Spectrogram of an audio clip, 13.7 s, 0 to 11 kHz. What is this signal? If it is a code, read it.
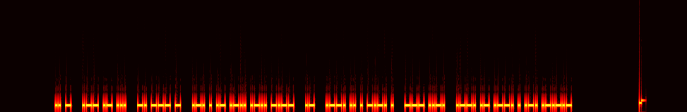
Morse code, heard as a keyed tone, about 34 wpm, 700 Hz. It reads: IT WAS NOT REALLY A PIECE OF PAPER.
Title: Sentences from Top 600 Words 35wpm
